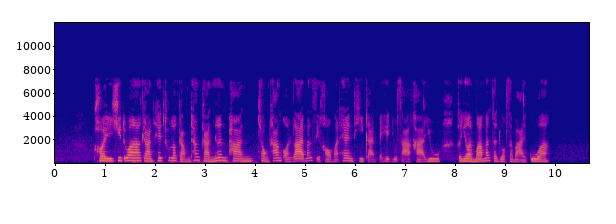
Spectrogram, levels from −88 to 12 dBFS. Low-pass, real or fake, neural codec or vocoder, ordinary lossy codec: 7.2 kHz; real; none; none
